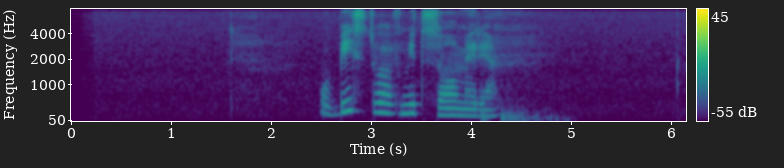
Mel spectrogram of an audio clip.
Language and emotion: Russian, sad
